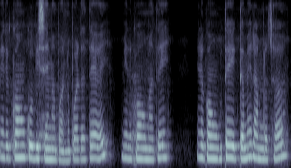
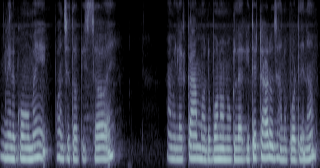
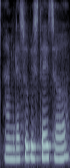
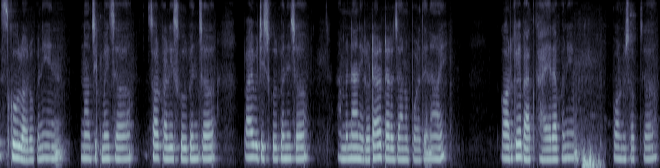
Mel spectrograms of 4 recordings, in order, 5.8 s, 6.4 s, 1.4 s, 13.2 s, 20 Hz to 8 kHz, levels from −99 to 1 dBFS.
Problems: none marked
